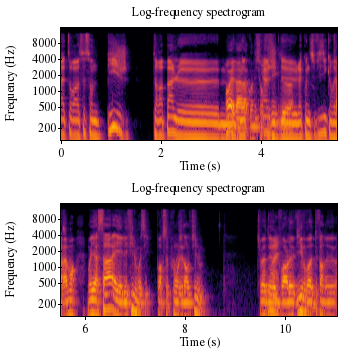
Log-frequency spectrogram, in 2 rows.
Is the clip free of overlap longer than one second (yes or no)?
no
